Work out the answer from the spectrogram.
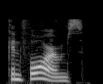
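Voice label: "conforms", British English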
